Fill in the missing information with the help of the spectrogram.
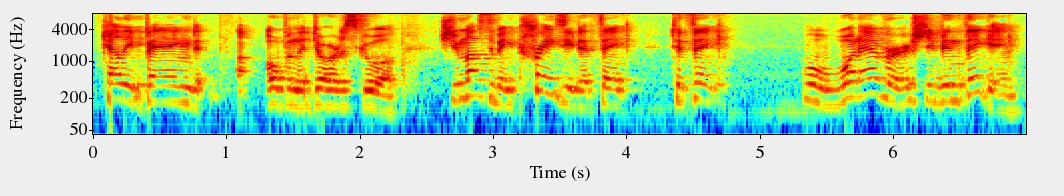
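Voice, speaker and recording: A man's voice: fairly high pitch, expressive, moderate pace, pushed and bright, rough recording. A man casually reading a teen novel aloud as an amateur, stumbling over words and repeating phrases. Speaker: amateur book reader.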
